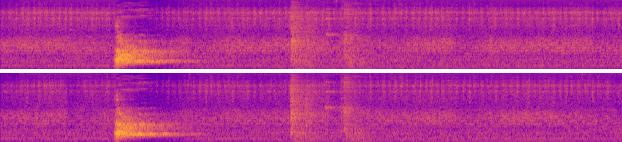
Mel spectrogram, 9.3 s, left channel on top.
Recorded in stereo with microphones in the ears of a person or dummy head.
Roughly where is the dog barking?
Centre.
